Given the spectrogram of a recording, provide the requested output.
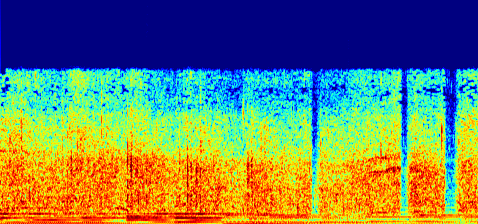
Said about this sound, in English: Father, those who are clapping, give them more money.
